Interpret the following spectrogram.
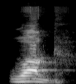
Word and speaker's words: walked: Walked. WLKED में L silent है तो इसलिए walked हो जाता है वो.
